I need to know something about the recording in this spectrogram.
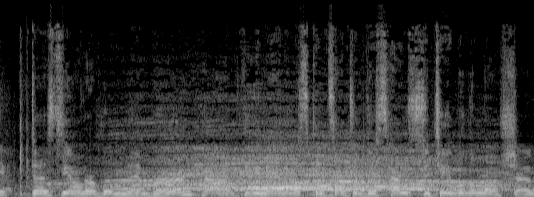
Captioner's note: applause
